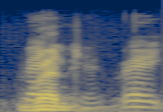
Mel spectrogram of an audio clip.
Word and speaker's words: Redinger: Redinger. Yeah. Yeah, yes. okay. Yeah, Yeah, okay. Redinger. I always think of Tiger. Redinger, Tiger.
